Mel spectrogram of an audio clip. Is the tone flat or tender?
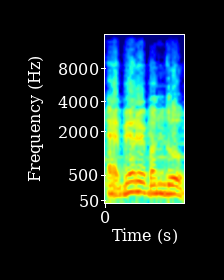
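flat. It is said in a plain, flat tone. The speaker calls it wrong.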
